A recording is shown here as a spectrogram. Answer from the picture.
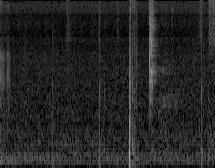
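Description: A quiet room with four short, faint clicks spread about a second apart; the loudest comes about two and a half seconds in.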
